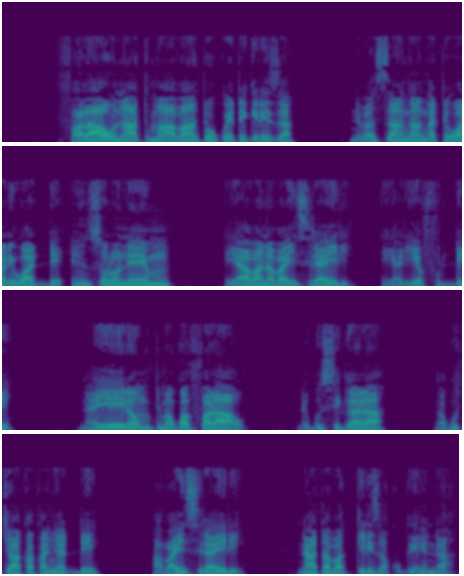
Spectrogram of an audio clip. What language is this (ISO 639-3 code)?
lug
